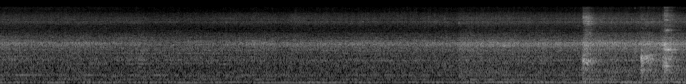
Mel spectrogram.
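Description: Onion paste frying in mustard oil in an aluminium pressure cooker, a steady sizzle, with a few sharp knocks of the wooden spatula against the pot near the end.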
